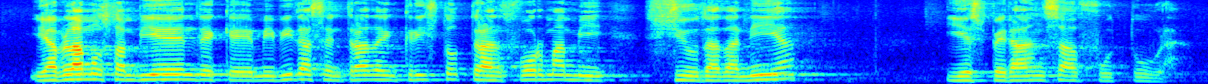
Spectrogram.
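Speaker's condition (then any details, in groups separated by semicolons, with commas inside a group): No condition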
